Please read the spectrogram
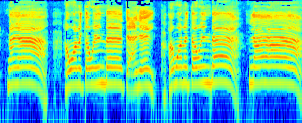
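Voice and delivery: put-on faint, tiny, very high-pitched squeaking child's voice. A child rattling at a shop door calls to his daddy, squeaking little voice. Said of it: "a squeaking little voice could be faintly heard".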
